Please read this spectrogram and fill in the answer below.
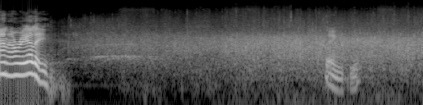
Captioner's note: audience applauding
